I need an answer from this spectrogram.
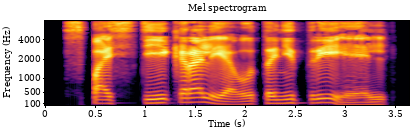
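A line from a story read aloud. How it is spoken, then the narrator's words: Spiteful, vicious. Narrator (Russian): Злобно закончил он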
